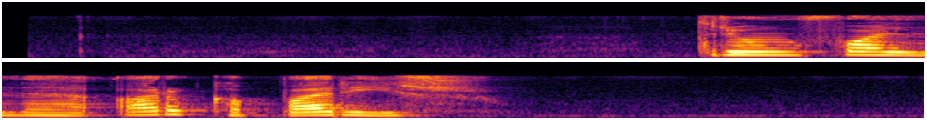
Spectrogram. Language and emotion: Russian, neutral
